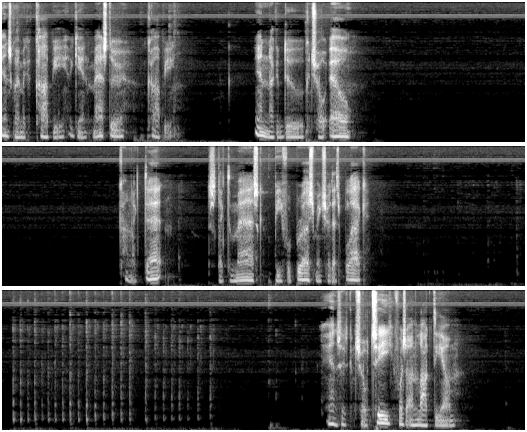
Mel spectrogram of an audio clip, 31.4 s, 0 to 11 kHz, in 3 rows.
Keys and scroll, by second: 0.1 ctrl+j, 6.0 ctrl+l, 28.0 ctrl+t.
